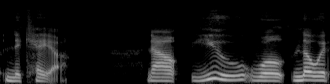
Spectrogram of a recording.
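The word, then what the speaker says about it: Nicaea: But the correct pronunciation and the one that they would have used at the time was Nikaya. So think of it with a K, not a C.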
